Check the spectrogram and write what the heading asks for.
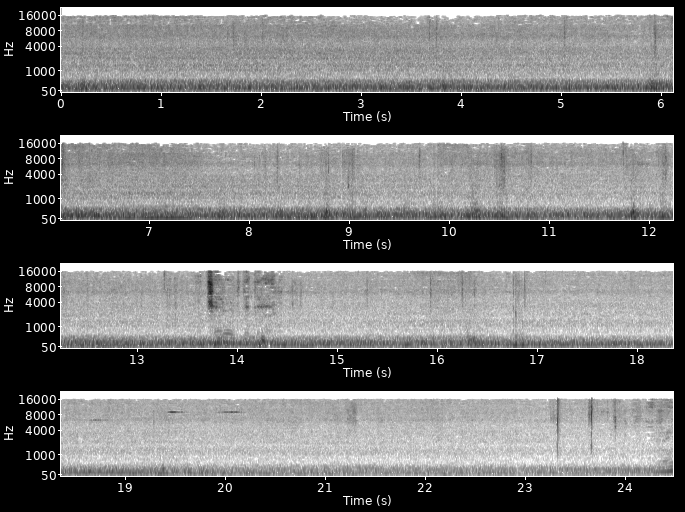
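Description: Cabin noise inside a moving car: a steady low rumble of road and engine noise that quietens over the last several seconds.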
